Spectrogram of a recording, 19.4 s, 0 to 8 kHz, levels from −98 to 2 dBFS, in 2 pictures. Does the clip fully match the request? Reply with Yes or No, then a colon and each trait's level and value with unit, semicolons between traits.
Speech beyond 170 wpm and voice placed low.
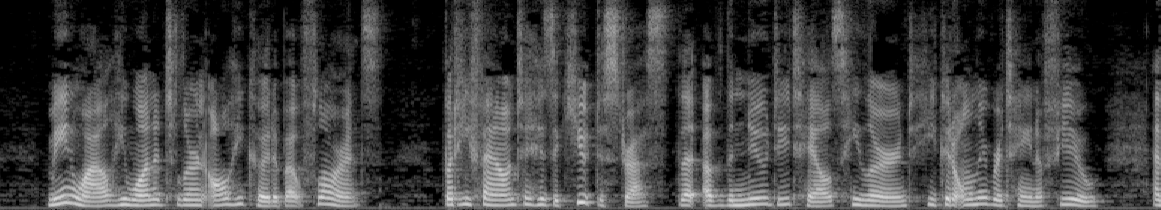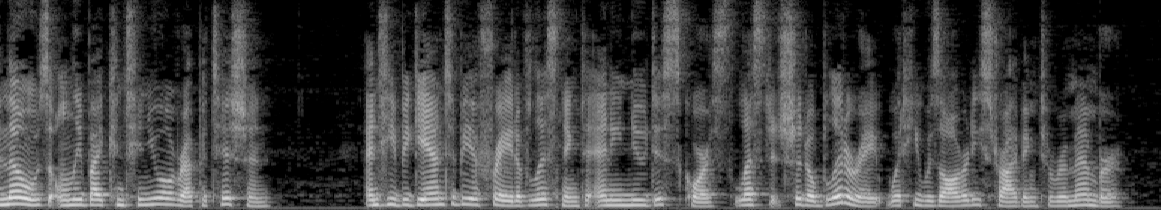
No: average, 185 wpm; high, 200 Hz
